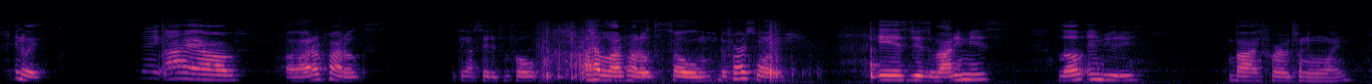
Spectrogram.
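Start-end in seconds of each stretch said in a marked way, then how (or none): 1.4-13.4 stiff-jawed speech, mouth barely moving, quieter. Introducing products to viewers while her jaw hurts, barely moving the mouth. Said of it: "My jaw hurts, so I have to talk like this".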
